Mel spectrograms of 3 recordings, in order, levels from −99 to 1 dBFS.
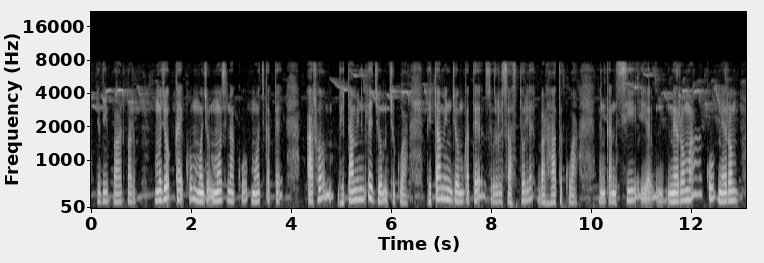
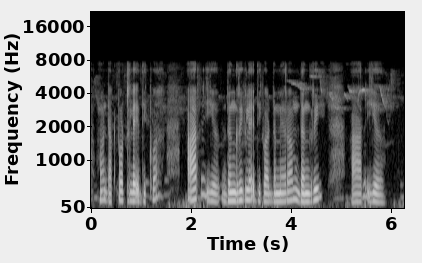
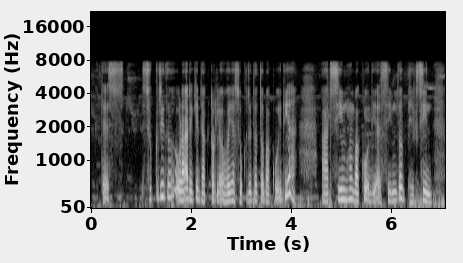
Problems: background sounds at intervals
